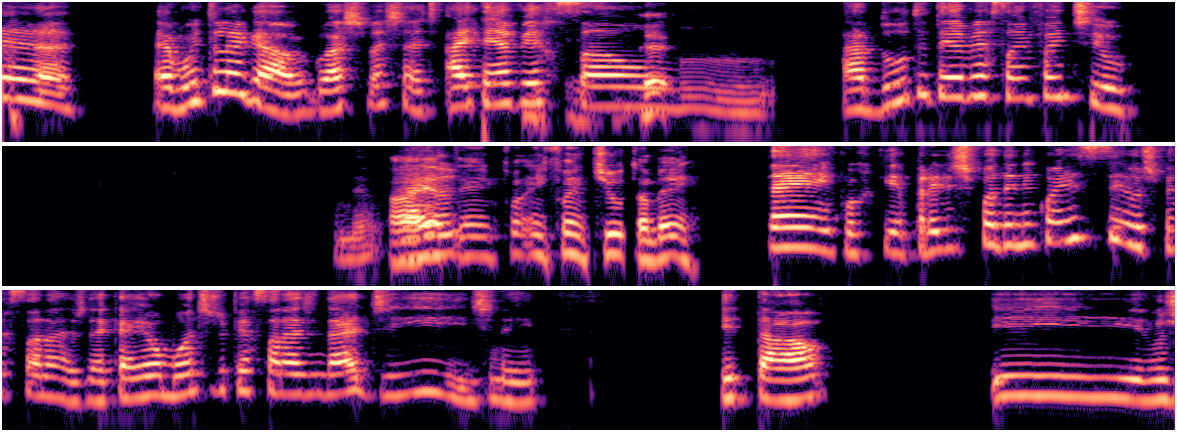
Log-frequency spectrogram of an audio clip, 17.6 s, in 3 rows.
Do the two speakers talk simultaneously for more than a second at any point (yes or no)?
no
